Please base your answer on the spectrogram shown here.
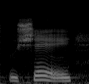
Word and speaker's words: Boucher: So they just, the name ends in ER in the French way, and they changed it to A as it sounds, Boucher, and then it also is Ojibwe.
